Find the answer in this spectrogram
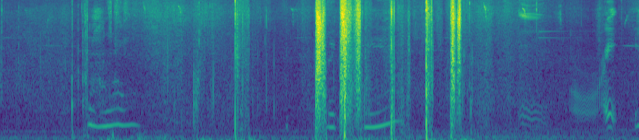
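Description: A short cluster of sharp knocks and taps, about seven in two seconds, the loudest around three seconds in, after a brief hummed voice sound about a second in.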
